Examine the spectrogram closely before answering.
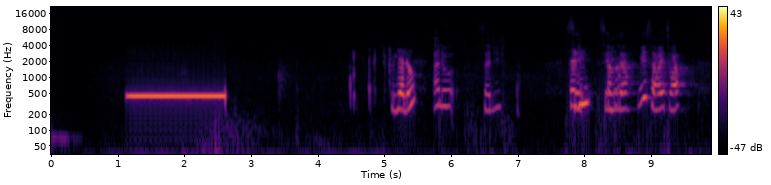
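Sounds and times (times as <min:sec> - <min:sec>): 
phone ringback tone: 0:01.1 - 0:02.6
speech: 0:05.2 - 0:06.9, 0:07.8 - 0:09.6.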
